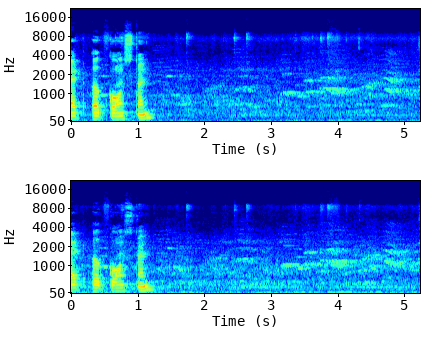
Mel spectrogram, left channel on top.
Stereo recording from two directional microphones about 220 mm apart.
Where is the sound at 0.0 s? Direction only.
55° left (ahead or behind).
